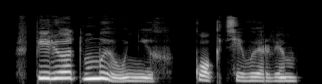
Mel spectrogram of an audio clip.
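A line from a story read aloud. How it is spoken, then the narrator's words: Slow. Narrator (Russian): так же медленно сказал Леша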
